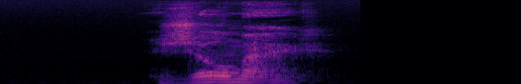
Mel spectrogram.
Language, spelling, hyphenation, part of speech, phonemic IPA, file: Dutch, zomaar, zo‧maar, adverb, /ˈzoː.maːr/, Nl-zomaar.ogg
- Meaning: just because; for no reason, out of the blue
